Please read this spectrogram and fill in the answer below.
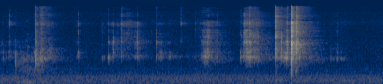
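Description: A small metal tool scraping and clicking against a jar of solder paste as paste is scooped out: a handful of short, light scrapes, the loudest pair about four seconds in.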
